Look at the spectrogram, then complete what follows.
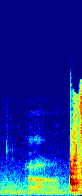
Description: Baby laughing at sneezing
